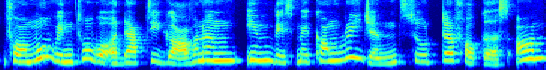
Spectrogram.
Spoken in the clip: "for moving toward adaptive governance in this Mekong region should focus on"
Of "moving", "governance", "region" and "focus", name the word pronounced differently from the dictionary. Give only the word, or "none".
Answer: governance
